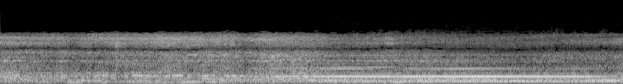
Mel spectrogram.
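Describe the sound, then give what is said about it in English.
A bus engine rumbles steadily, then grows slightly louder and fuller as the bus carrying passengers pulls away and swings out onto the highway, with a droning hum and no voices. “Halfway back in the bus sat the 3rd passenger, all huddled up in his overcoat.”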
